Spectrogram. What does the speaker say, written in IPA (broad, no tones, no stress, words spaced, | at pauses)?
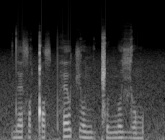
dɛsɔǃɔspʰɛo̯ t͡ʃɤo̯ɲɔ̤ǁɯŋɤ ʑɤm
